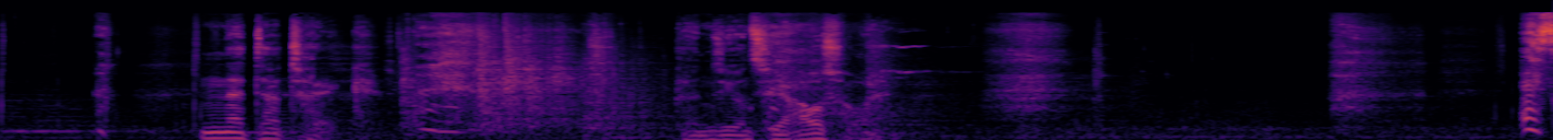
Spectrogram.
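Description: A young woman breathes hard, close by.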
